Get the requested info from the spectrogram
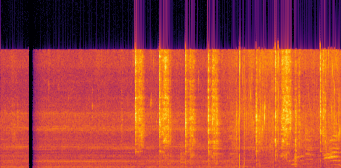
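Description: A spatula stirring and scraping sliced onions frying in mustard oil in a kadhai, in a run of quick strokes that starts about a third of the way in. Before that there is only a steady low hum.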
